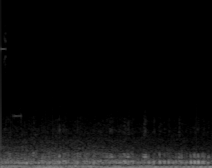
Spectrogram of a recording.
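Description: Low, steady electronic drone from an animated logo intro's sound design, holding sustained low tones that swell slightly about a second in.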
